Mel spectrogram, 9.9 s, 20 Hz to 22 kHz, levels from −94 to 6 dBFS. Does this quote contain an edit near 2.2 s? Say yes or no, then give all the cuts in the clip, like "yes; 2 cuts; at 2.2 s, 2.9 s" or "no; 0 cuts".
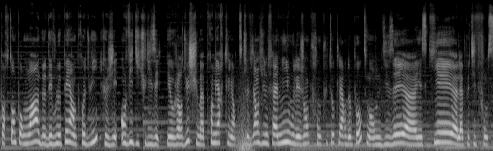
no; 2 cuts; at 4.9 s, 7.3 s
